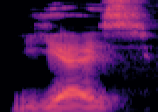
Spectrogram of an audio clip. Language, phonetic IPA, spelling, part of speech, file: Russian, [jæsʲ], язь, noun, Ru-язь.ogg
- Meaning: ide (fish)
